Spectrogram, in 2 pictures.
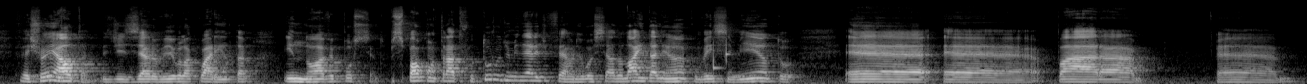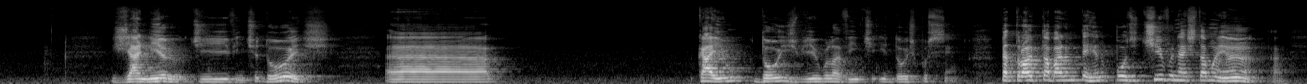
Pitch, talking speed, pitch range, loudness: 130 Hz, 85 wpm, 120-150 Hz, -20 LUFS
